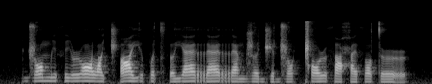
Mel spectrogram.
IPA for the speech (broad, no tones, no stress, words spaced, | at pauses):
ɖ͡ʐɔmiθi ɹɔlˠi t͡ʃʼɑjɪpət͡sʼə jæ ræræm ʐəd͡ʒɪɖ͡ʐɔ ǁɔɹθɑħɛθɔ tə˞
